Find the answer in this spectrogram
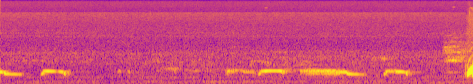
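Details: Spotted dove cooing used to lure wild doves: a slow run of soft, evenly pitched coo notes with one longer, falling purr in the middle, and a sharp knock at the very end.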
